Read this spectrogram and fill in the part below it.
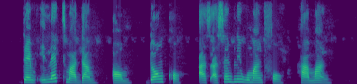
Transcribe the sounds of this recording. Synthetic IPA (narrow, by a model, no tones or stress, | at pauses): dɛ̃mḭlɛk̚tmadãm | ãm | dɔ̃ŋkʰɔ | ʔasa̰sɛ̃mbliwumãnfɔ | hamãn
